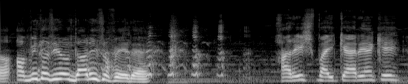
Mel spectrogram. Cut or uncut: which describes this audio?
cut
